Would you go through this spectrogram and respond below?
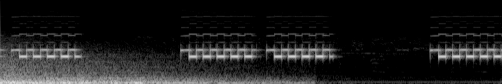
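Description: A telephone rings in bursts of bright trilling tones, the first layered over a low rumbling background, then two more back-to-back rings, a short pause, and another ring starting.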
